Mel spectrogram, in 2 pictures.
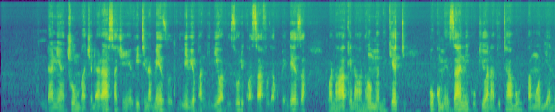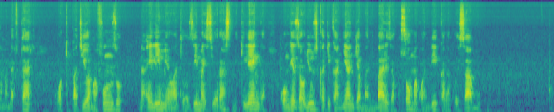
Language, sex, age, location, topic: Swahili, male, 25-35, Dar es Salaam, education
